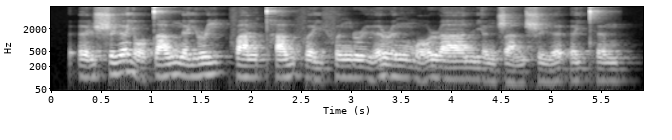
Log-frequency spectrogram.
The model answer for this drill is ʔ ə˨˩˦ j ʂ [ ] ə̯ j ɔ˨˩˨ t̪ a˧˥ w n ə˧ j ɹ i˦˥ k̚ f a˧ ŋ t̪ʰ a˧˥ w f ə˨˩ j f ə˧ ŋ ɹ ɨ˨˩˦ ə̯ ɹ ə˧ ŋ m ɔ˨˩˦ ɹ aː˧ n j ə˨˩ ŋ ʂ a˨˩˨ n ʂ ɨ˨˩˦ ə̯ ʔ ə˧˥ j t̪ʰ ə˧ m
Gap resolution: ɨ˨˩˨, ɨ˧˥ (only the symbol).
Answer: ɨ˧˥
